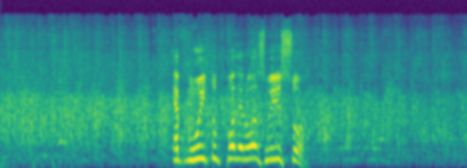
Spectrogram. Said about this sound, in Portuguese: Aleluia. Pode aplaudir o Senhor.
